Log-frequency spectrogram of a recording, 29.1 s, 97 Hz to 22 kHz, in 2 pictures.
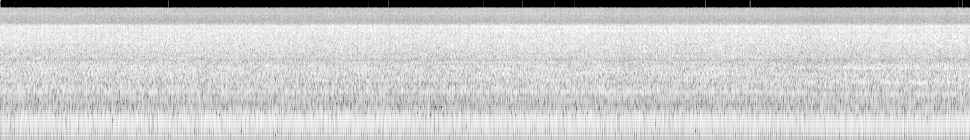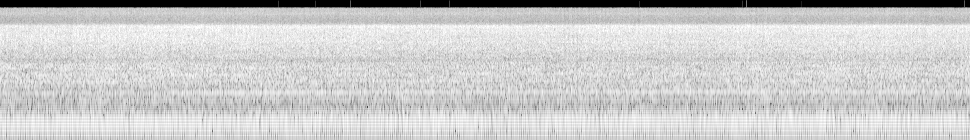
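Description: Massey Ferguson 399 tractor's six-cylinder diesel engine running steadily while driving, its engine speed dropping slightly about twelve seconds in.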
